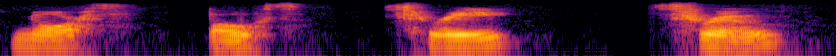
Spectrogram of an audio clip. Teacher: when we're dealing with content words such as north both three through there should be no vibration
